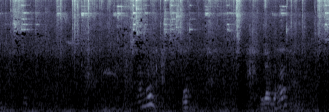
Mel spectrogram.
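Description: Metal chains on an Asian elephant clinking and jingling with many short, sharp ticks, with a few brief voice calls from a man.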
